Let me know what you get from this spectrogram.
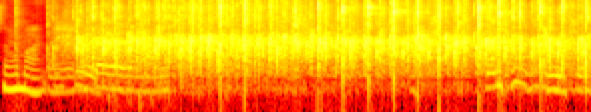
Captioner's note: audience applauding; mumbling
